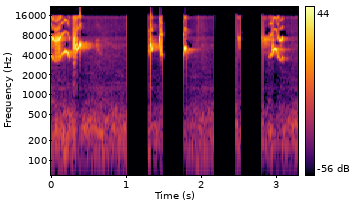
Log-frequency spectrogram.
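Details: Muncang sunbird singing in the tembakan roll style while wagging its tail: short bursts of thin, very high, twisting whistles separated by pauses, over a low rumbling background.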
